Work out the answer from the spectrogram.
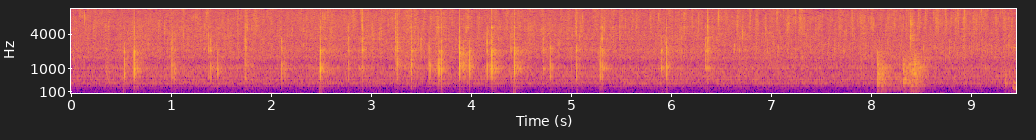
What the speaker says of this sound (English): Mix everything up.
